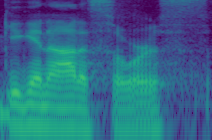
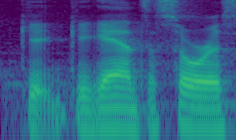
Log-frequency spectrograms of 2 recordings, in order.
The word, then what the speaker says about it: Giganotosaurus: Stupid Giganotosaurus, or Gigantosaurus if you're Sam Neill and don't know how to pronounce dinosaurs, despite that being your entire character.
